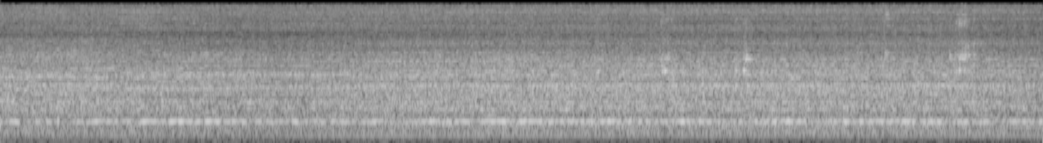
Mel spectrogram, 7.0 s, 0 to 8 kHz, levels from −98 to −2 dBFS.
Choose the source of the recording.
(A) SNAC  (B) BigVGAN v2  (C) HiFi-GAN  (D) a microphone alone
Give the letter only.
D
